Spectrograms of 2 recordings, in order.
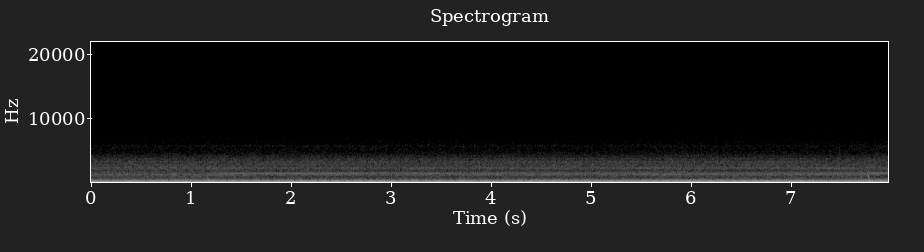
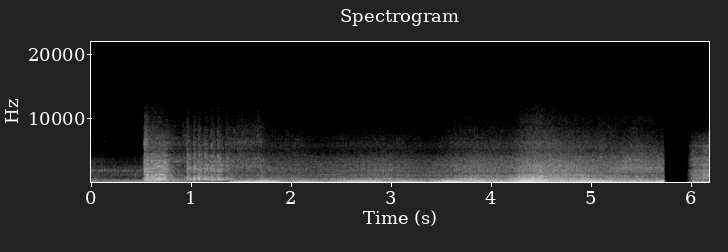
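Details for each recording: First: Toyota Soarer/Lexus SC400 V8 that was stalling, after work on the bearings and a plug: starts with a flare, then a deep even burble at about 1000 rpm, steady with no ticking or dips; normal idle, problem fixed. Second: Toyota Soarer/Lexus SC400 V8 that sat a few days and began stalling: idle wanders, dipping and surging as if about to stall; owner suspects sticky idle speed control stepper motor bearings, air leak possible.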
